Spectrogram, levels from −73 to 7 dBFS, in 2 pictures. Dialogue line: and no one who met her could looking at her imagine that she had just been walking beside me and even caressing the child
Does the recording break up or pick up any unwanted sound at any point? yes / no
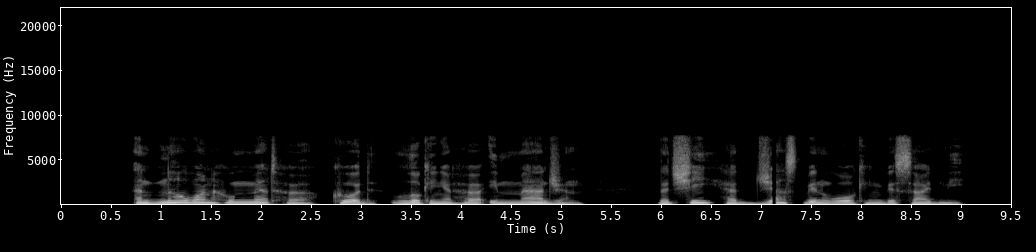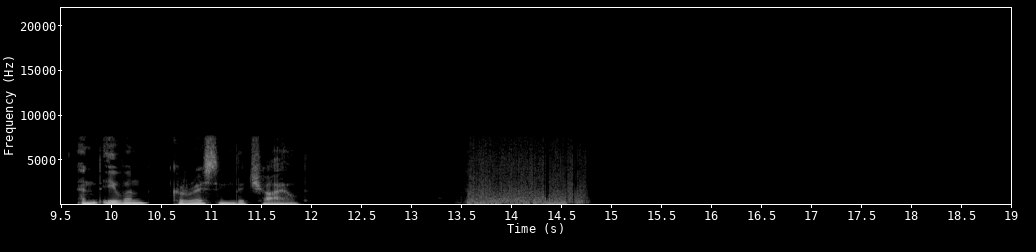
yes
